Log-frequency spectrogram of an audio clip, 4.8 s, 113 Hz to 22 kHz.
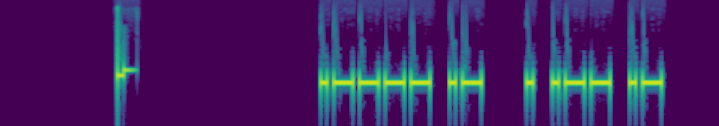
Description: Morse code, heard as a keyed tone, about 28 wpm, 700 Hz. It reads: 1A EWA
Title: Field Day Exchanges Encore - 28wpm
